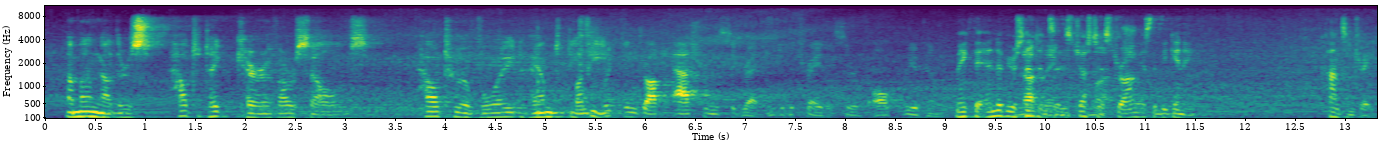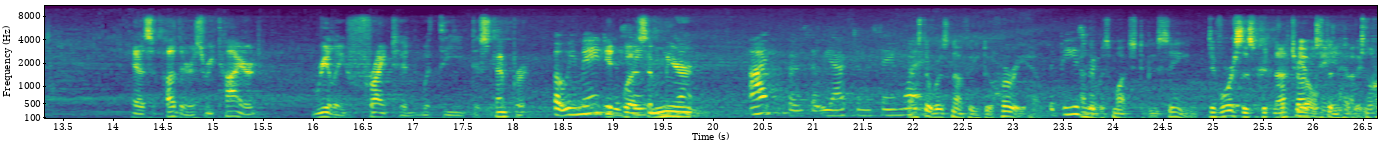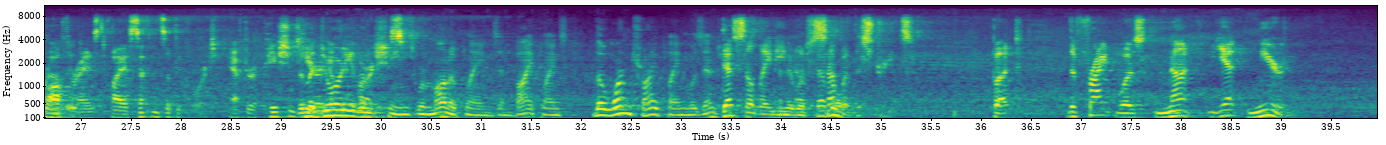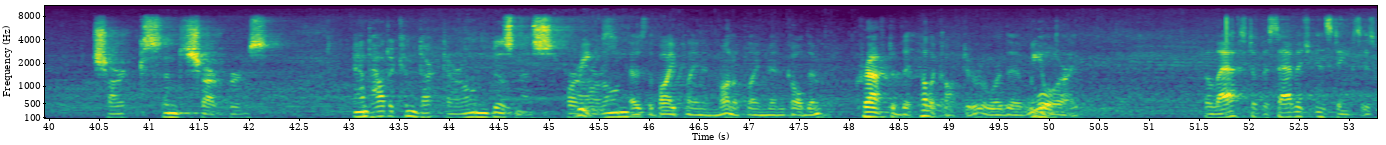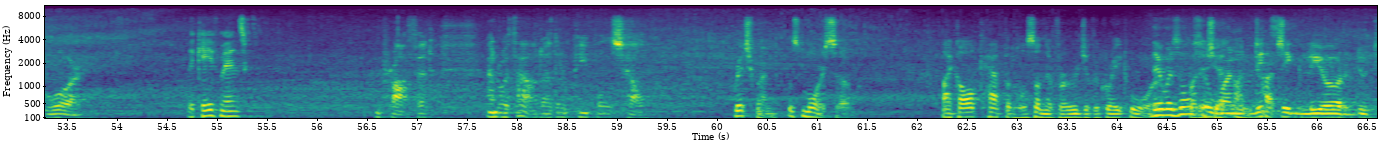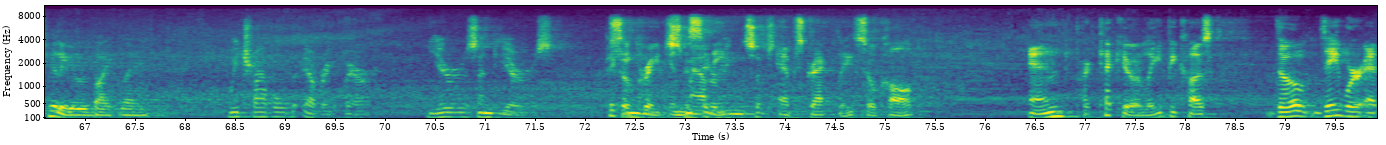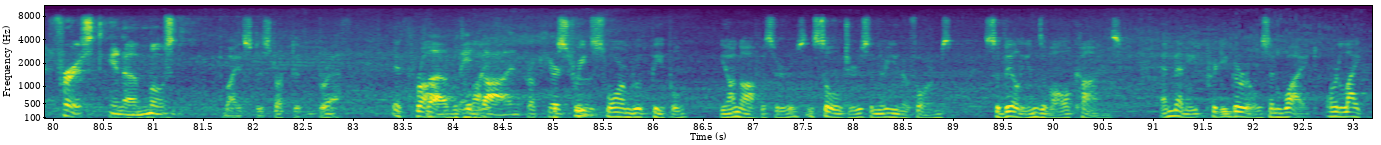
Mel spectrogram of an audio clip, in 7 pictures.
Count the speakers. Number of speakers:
8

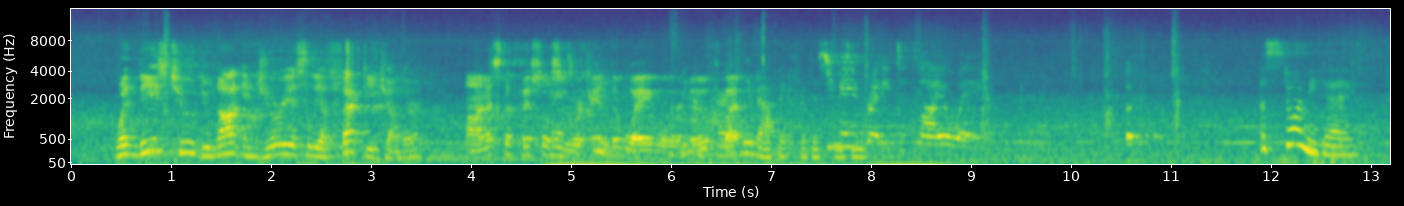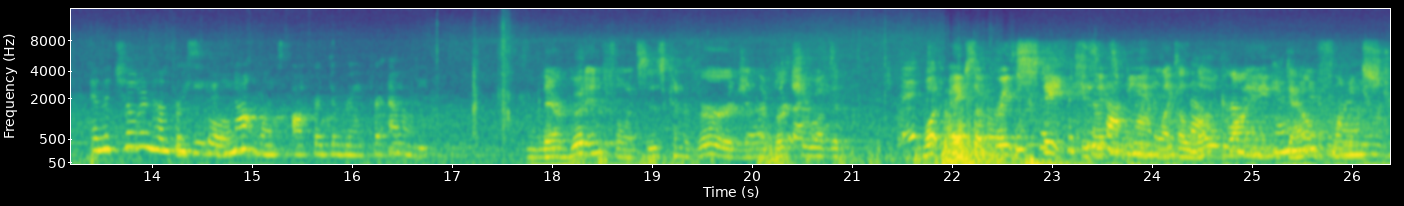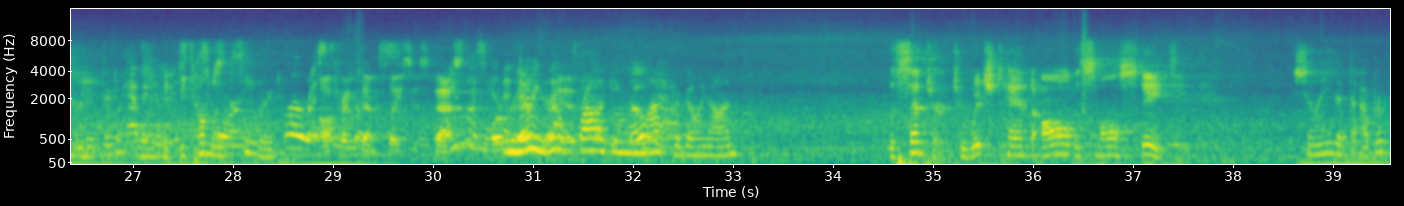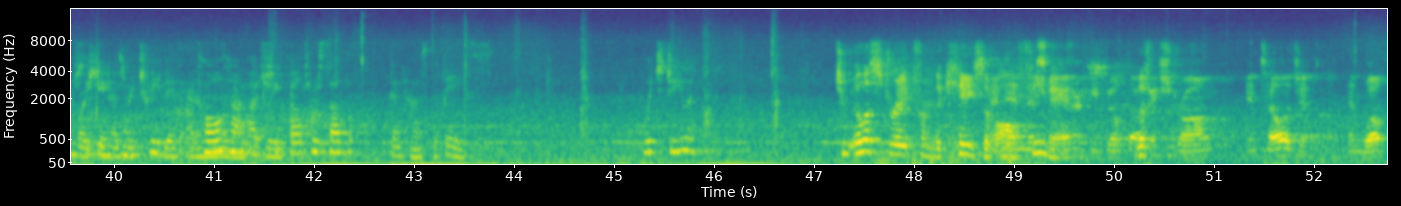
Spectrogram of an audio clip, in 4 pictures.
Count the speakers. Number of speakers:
6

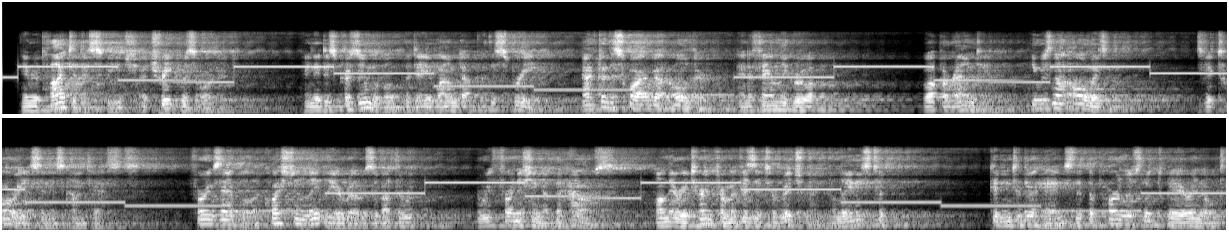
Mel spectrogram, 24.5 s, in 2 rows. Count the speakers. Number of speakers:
1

